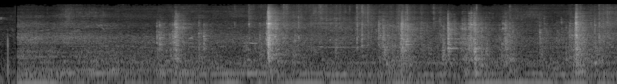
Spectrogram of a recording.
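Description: Kobelco hydraulic excavator's diesel engine running steadily, with repeated sharp cracks and knocks as its bucket works through piled branches and bamboo debris; the loudest crack comes about four seconds in.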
